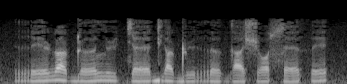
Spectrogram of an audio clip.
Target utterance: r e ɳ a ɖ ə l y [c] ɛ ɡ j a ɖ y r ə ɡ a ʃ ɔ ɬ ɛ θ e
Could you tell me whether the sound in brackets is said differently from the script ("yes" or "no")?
no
